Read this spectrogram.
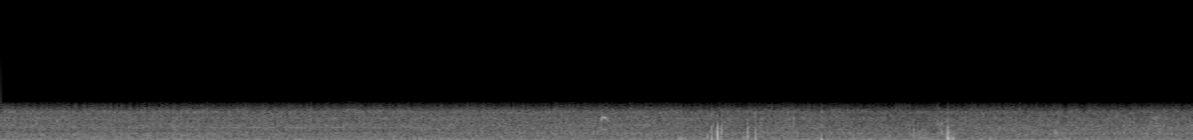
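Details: Steady, even background hiss outdoors with a couple of brief sharp clicks and knocks, and no clear animal voice.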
